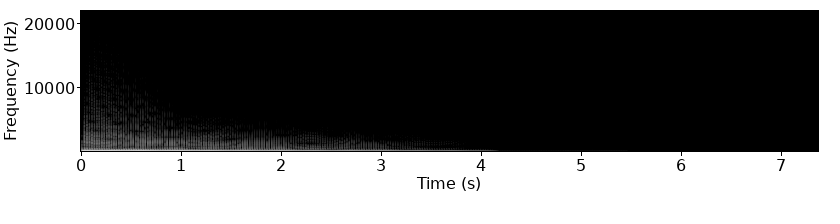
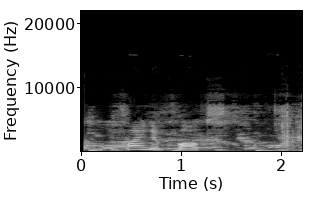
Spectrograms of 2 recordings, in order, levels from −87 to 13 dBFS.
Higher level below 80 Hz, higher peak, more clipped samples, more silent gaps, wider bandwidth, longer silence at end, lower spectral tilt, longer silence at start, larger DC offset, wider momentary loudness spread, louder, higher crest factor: first, -18 dBFS vs -38 dBFS; about the same, -2 dBFS vs -2 dBFS; neither; neither; second, 2 kHz vs 9.4 kHz; first, 4.25 s vs 0 s; first, -10 dB/octave vs -4 dB/octave; about the same, 0 s vs 0.05 s; neither; first, 22 LU vs 9 LU; second, -19 LUFS vs -15 LUFS; about the same, 14 dB vs 14 dB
